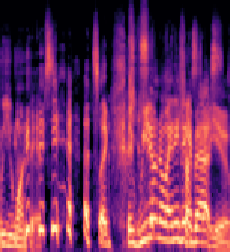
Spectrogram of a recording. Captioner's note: laughing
